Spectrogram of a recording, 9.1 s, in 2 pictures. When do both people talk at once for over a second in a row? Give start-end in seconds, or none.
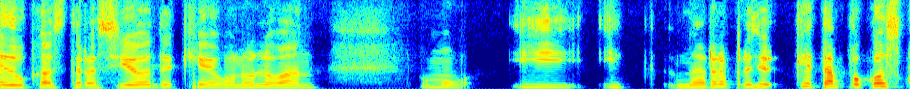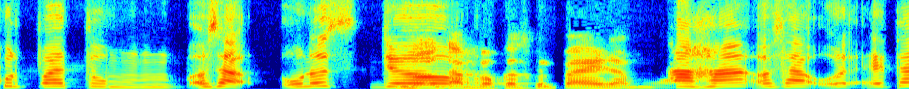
none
